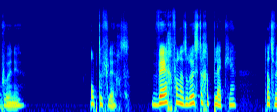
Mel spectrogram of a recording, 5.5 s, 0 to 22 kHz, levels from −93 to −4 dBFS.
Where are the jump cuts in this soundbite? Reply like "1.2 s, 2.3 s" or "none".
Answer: 2.8 s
